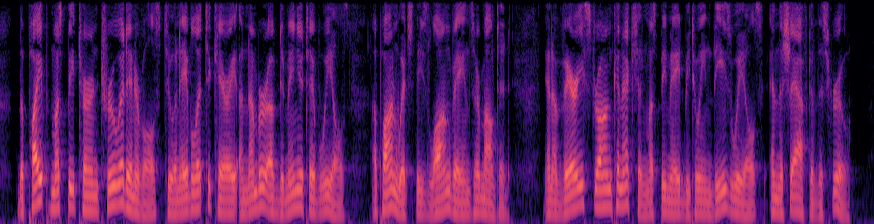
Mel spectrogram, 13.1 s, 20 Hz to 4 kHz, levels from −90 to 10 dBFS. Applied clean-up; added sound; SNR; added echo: none; none; none; none.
